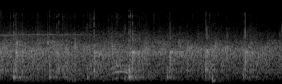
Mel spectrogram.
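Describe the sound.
A church audience at Pacific Baptist Church in Long Beach applauds a welcomed pastor, with dense, steady clapping from many hands at an even moderate level throughout.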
